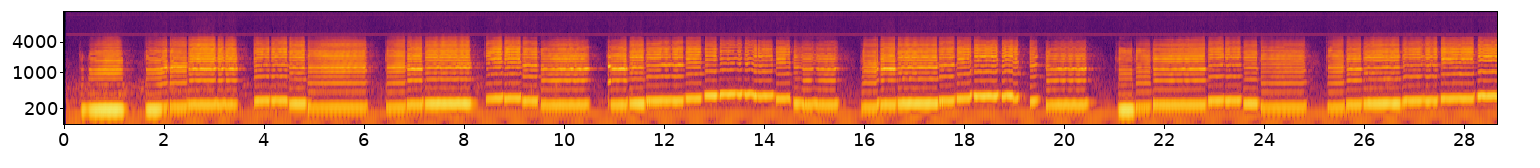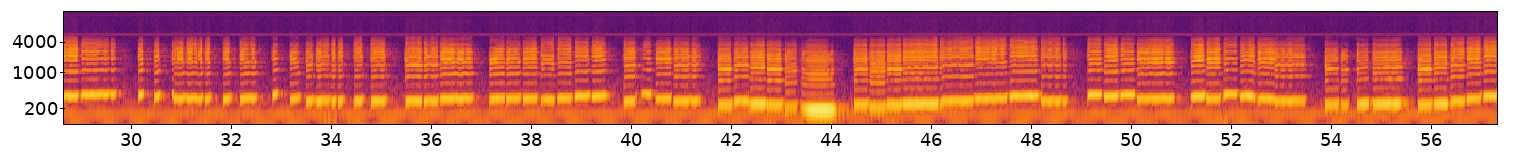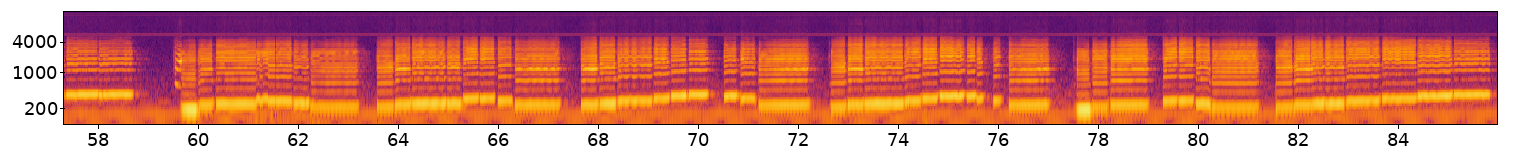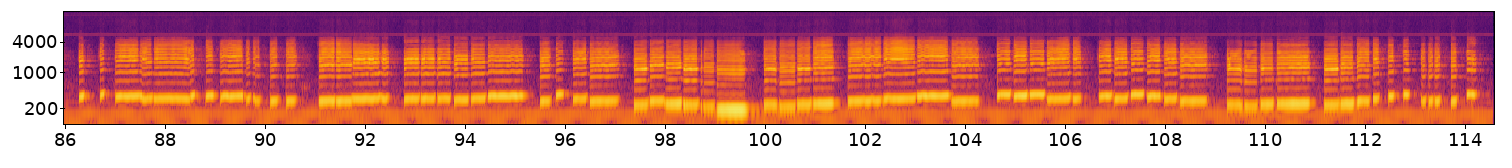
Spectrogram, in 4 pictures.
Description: circonstance : fiançaille, noce
collectif de musiciens pour une animation à Sigournais
Pièce musicale inédite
